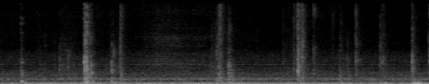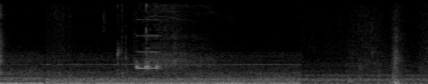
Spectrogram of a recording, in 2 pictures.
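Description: Hitachi top-loading washing machine running with a steady low motor hum, with a few sharp knocks as its lids are shut. The hum stops about seven seconds in.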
